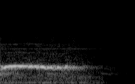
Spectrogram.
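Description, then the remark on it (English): A single drawn-out hoot from a barred owl, lasting about a second, clear, then trailing off into silence. No voices or other sounds accompany it. “So bird number four is the barred bird.”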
